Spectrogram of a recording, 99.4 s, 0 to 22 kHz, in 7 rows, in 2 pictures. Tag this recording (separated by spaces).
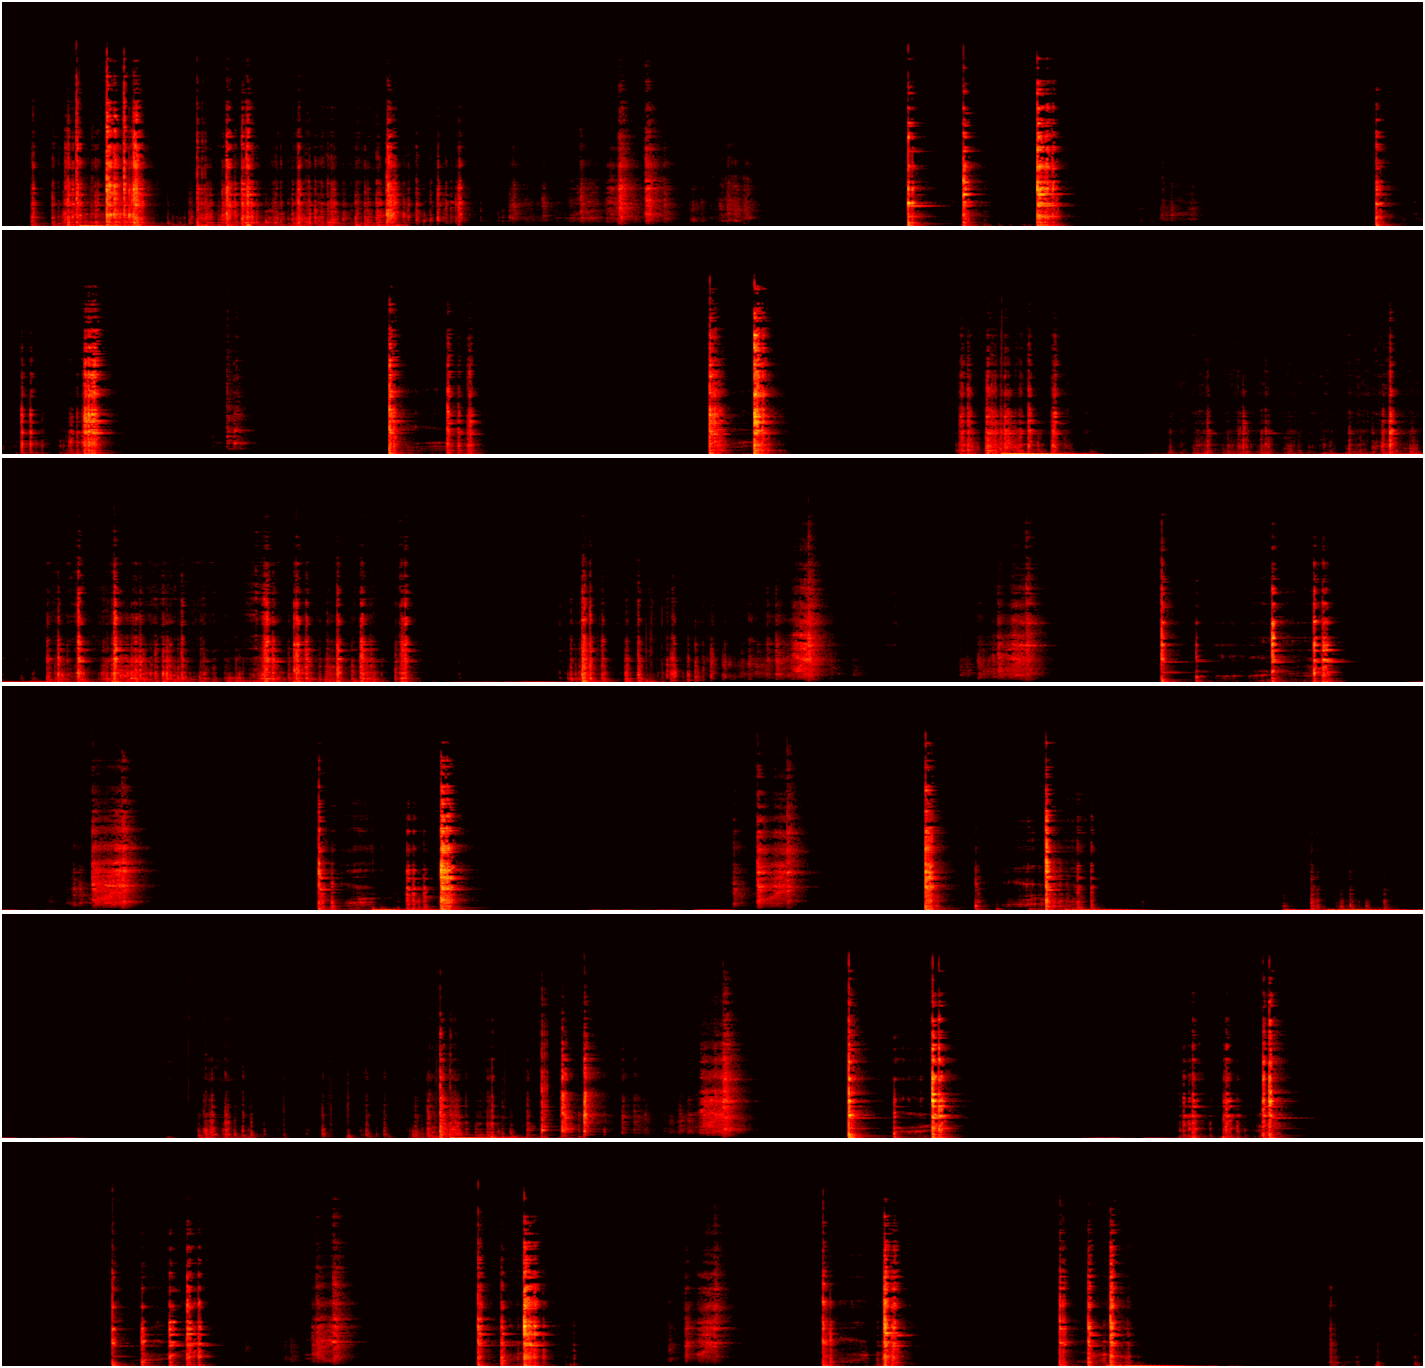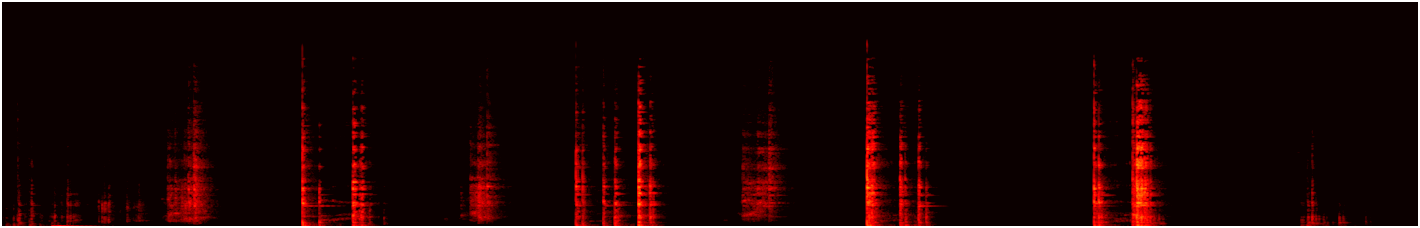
dish dishes Foley onesoundperday2018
